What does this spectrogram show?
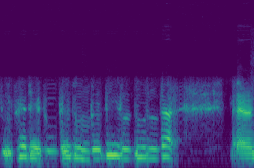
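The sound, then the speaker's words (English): A voice imitates Philip Glass's minimalist group of four or five keyboards with quick, pulsing repeated syllables, then a sustained high held note and a final burst. It is fairly loud, with no other instruments. “So Philip Glass was a, he's probably a little older than me, but he, he would come to school and play with his group, which was like four or five keyboards.”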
